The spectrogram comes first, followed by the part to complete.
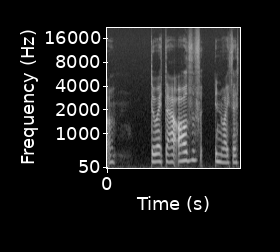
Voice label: "oddf", Welsh

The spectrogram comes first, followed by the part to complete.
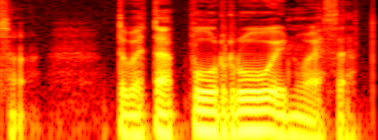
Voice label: "bwrw", Welsh

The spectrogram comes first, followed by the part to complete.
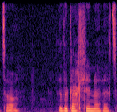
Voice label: "gallu", Welsh

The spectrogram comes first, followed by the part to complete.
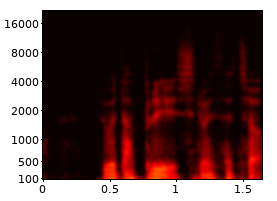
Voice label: "brys", Welsh

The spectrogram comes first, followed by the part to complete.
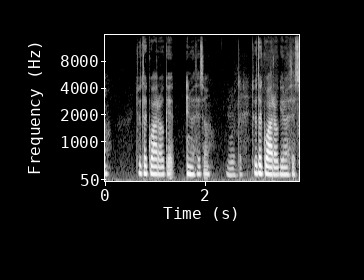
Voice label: "gwarrog", Welsh

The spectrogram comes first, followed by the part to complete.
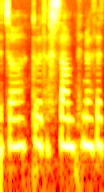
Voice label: "stamp", Welsh

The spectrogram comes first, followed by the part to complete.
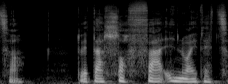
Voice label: "lloffa", Welsh

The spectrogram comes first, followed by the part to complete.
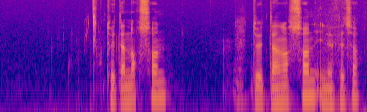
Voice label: "noson", Welsh

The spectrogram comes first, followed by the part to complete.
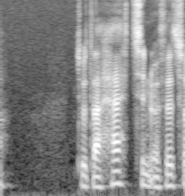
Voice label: "het", Welsh

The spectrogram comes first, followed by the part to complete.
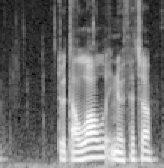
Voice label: "lol", Welsh

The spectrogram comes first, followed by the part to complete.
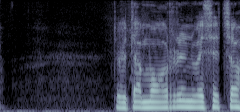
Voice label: "mor", Welsh

